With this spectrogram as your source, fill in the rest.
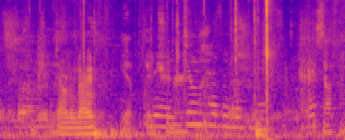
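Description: A die clicks down onto a table.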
